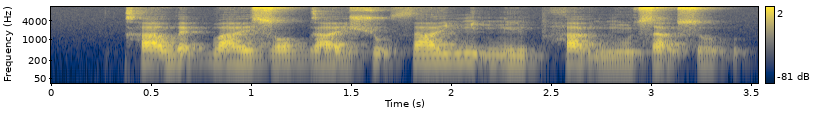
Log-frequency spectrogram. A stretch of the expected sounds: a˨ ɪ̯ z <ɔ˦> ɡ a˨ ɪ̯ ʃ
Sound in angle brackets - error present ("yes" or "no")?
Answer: no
